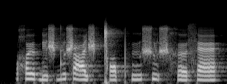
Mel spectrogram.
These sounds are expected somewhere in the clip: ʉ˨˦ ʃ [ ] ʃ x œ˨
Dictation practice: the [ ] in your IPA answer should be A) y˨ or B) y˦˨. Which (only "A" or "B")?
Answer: B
